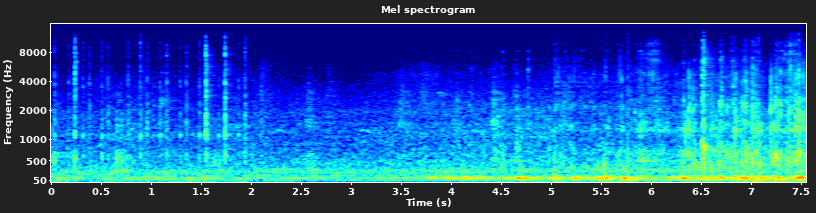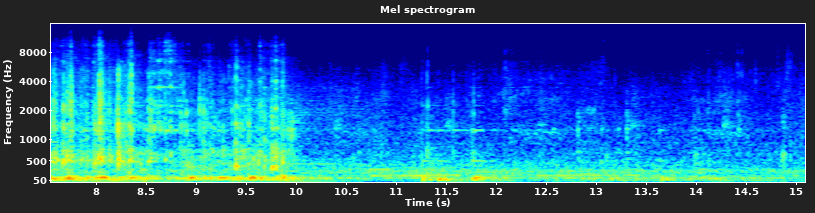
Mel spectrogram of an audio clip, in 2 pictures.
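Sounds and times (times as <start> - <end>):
whisk beating batter in glass bowl: 5.2 - 10.0.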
